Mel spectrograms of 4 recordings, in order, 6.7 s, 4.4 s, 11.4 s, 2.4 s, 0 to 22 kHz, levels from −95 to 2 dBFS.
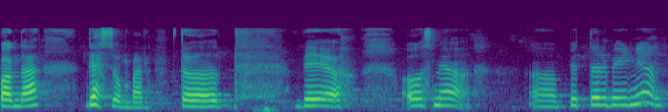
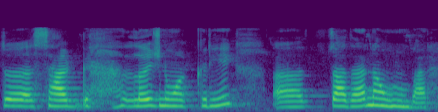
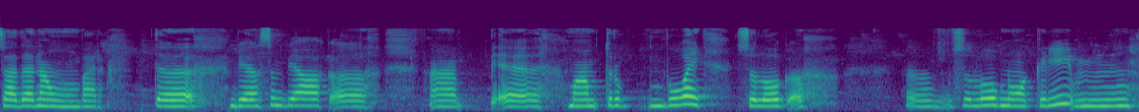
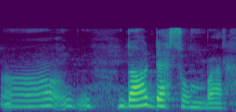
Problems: background sounds at intervals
